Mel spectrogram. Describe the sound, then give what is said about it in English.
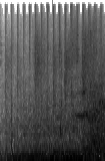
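Stunt cars race at speed through doorways, giving a loud, continuous roar of engines with squealing, skidding tires that grows slightly louder toward the end. “just those cars coming through those doorways, they're traveling at speed”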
